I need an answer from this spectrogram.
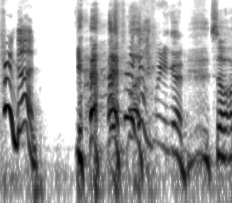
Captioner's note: laugh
